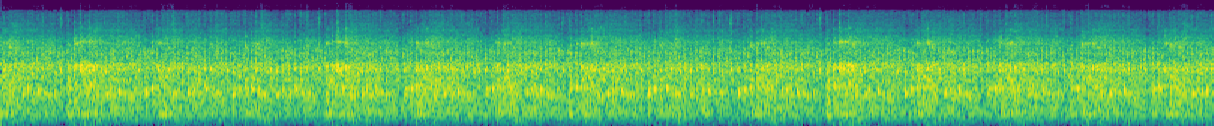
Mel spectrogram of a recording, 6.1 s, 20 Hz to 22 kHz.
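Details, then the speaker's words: 1999 Ford Super Duty 7.3 diesel, cold weather, just fitted with a 1994.5 HPOP with check valves, stalled earlier: uneven, stumbling idle clatter with white smoke, as if a cylinder isn't firing; owner suspects air in the lines or old summer diesel. "this is air in the line or something it's probably a mixture of old diesel"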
